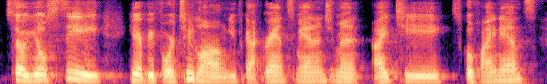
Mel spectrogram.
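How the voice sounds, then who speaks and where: A woman's voice: on the low side, steady tone, a little slow, a little mellow. A woman presenting to a membership meeting, explaining a support portal conversationally, with fillers and restarts. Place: meeting room.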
